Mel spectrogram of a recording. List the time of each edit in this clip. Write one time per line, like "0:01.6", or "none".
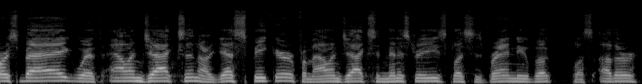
0:04.5

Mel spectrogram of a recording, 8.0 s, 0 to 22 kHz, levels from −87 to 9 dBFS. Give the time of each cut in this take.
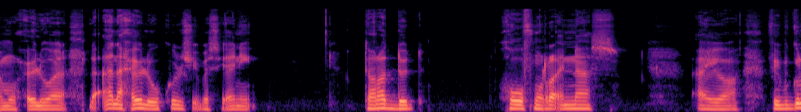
none

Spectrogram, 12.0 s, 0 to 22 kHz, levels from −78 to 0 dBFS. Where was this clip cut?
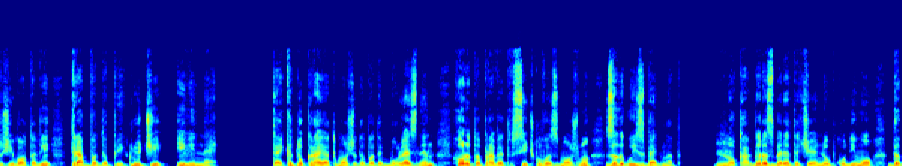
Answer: none

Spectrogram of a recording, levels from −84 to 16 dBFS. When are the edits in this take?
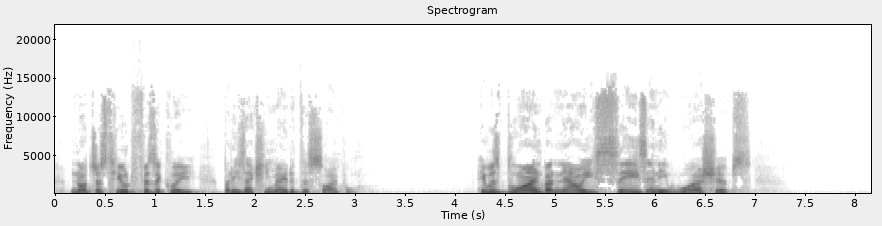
none

